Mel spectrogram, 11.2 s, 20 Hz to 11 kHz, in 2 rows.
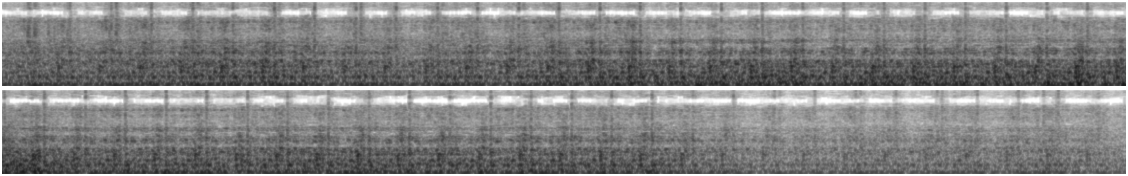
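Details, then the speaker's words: Freshly rebuilt diesel engine, run briefly with an injector pipe off: steady, even diesel clatter at about 146 firing beats a minute with no knocks or misses; clean healthy idle. "It's started up very easy. And, uh, no major leaks or bangs."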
